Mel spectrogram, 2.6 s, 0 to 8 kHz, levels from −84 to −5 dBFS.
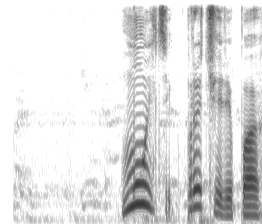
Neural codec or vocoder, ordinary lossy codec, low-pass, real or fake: vocoder, 44.1 kHz, 80 mel bands, Vocos; none; 7.2 kHz; fake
